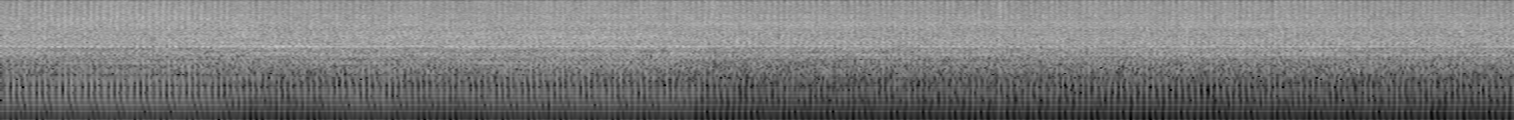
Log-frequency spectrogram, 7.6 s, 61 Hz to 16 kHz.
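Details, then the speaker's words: Generac GP6500E generator, formerly seized engine now running, warmed up, tested outdoors under load up to 6,000 W near max: steady even drone settling slightly as load comes on, no knocks, misses or hunting; 121 V held, 61 Hz to just below 59 Hz, distortion 6% to 16%. "This generator had absolutely no issues handling the load. We started at 121 volts, about 61 hertz, and 6% distortion."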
